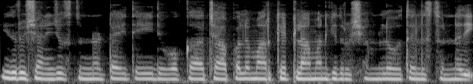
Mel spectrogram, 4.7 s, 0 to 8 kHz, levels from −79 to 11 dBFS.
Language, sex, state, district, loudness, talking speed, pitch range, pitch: Telugu, female, Andhra Pradesh, Chittoor, -15 LUFS, 165 wpm, 185-195 Hz, 190 Hz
